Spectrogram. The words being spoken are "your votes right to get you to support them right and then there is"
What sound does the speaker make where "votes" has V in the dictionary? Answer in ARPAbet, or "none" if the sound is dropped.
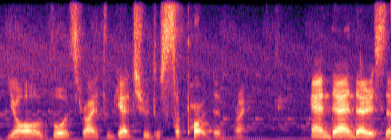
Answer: V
